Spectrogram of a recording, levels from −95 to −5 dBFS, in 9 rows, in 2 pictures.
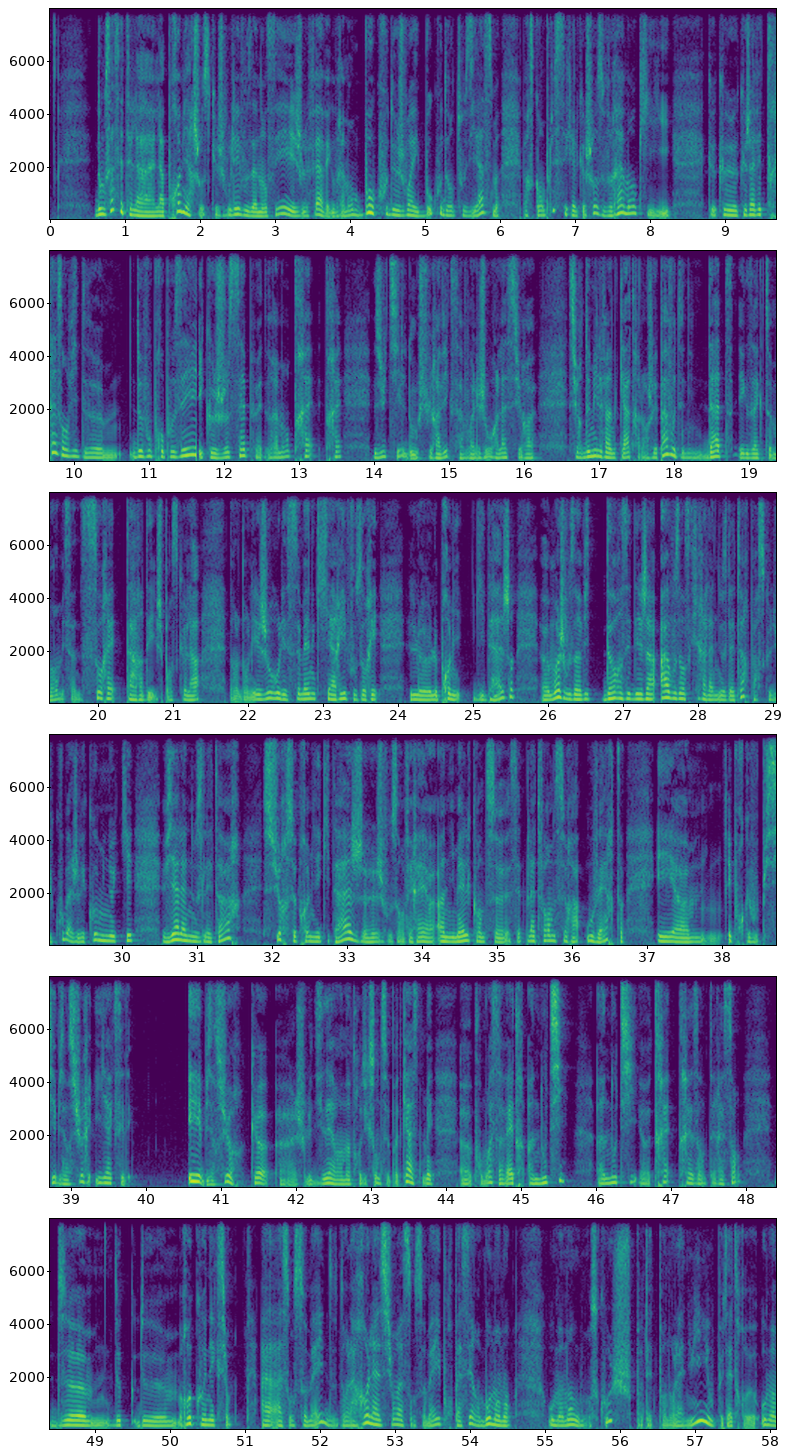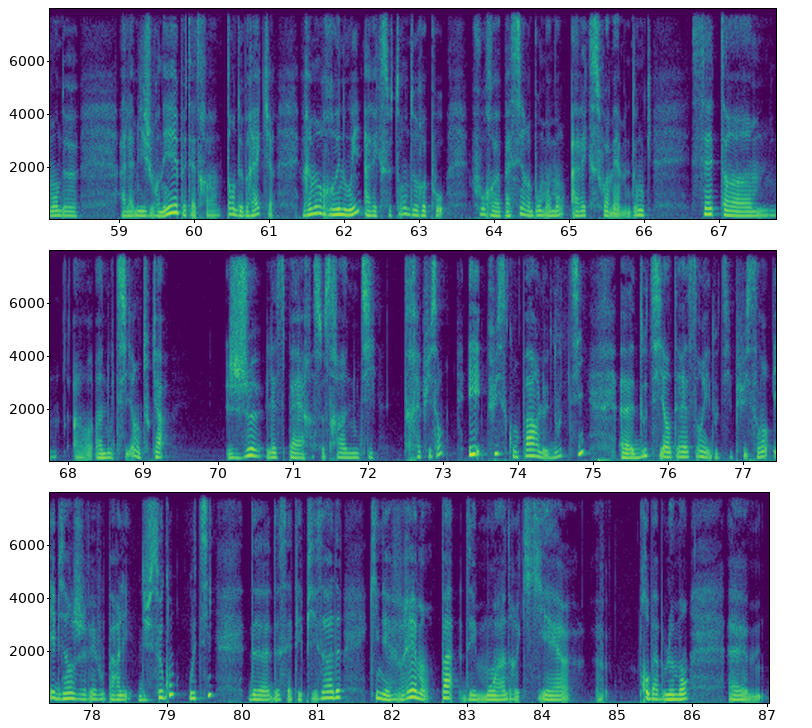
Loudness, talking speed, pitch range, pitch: -27 LUFS, 195 wpm, 160-210 Hz, 180 Hz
